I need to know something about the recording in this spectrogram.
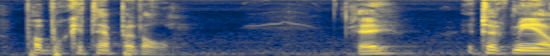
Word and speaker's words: Popocatépetl: list partially because it has the coolest name, Popocatépetl. Okay. It took me a long time of practice before I could say it right. Popocatépetl.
